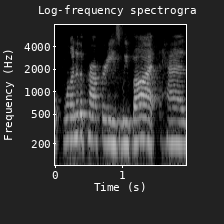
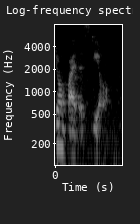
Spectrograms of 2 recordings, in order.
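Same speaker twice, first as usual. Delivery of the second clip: quiet, breathy, confidential whisper; 4 semitones lower, 9 dB quieter than usual. Mid-tour of a property, retelling a man's warning to the group: retelling a whisper. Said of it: "he whispers to us".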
